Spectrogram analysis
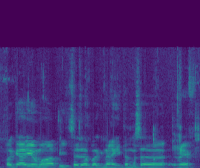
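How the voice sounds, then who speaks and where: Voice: medium pitch, fairly even intonation, fast, darkish tone, a little hiss or hum. A co-host in a casual chat who keeps the talk going with questions, speaking. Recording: music playing underneath.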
